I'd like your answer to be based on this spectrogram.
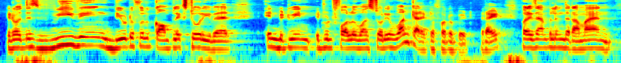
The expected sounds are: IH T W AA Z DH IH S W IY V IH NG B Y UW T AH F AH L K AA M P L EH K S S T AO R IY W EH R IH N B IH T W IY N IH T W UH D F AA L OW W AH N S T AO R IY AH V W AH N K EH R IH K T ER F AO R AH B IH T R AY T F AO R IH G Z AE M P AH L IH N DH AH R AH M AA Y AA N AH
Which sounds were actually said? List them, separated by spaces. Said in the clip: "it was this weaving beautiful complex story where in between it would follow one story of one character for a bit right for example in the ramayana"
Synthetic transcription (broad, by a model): IH T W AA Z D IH S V IY V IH NG B Y UW T AH F AH L K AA M P L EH K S S T AO R IY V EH R IH N B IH T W IY N IH T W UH D F AA L OW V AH N S T AO R IY AH V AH N K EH R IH K T ER F AO R AH B IH T R AY T F AO R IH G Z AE M P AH L IH N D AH R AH M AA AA N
